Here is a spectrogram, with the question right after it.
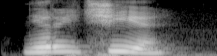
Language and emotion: Russian, angry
